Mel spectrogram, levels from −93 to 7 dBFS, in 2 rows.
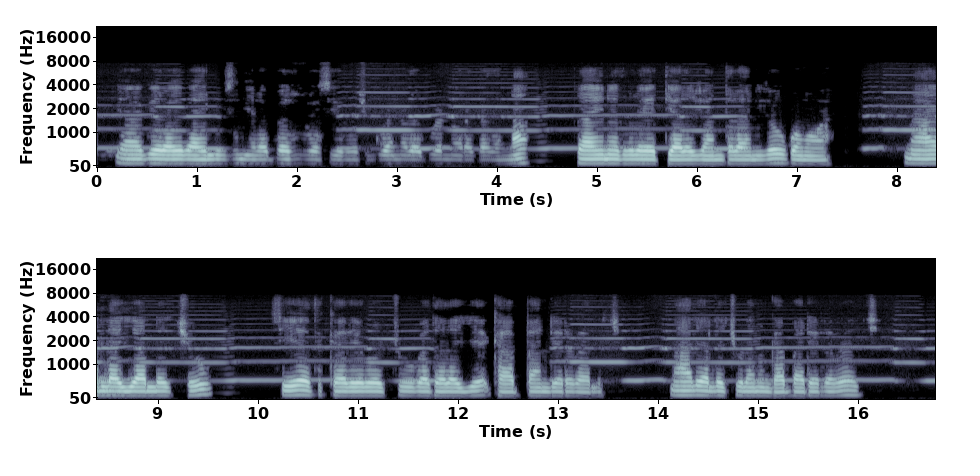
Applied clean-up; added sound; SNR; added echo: none; Wind instrument, woodwind instrument; 18 dB; none.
